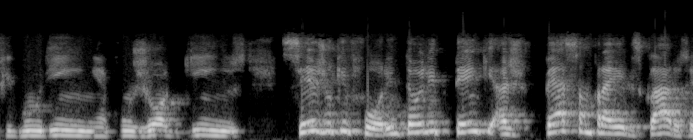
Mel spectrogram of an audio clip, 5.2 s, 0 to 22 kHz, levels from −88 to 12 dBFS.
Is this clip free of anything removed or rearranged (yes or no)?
yes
